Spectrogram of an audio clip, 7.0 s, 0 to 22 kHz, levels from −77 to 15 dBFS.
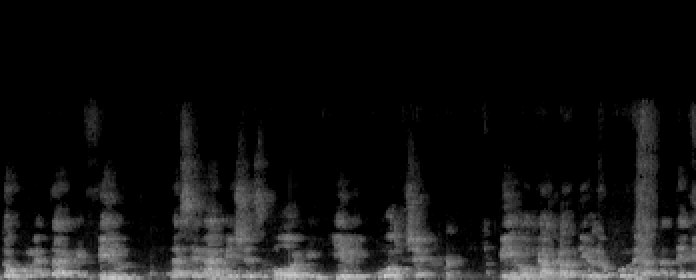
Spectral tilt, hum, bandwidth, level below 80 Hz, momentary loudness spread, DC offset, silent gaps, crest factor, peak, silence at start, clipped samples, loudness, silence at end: -5.5 dB/octave; none; 13.5 kHz; -62 dBFS; 10 LU; under 0.1%; none; 16 dB; 0 dBFS; 0 s; under 0.1%; -17 LUFS; 0 s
